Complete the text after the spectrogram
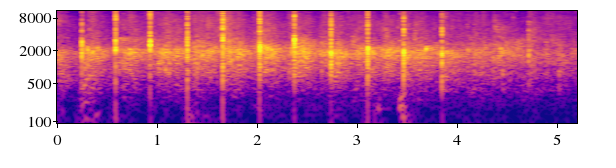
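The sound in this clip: An audience at a church event applauds two volunteers called up front: sustained, even applause with a few sharp, distinct claps standing out throughout.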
